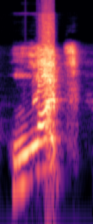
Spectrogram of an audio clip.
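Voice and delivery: sudden high shout of disbelief; stunned loud cry; shocked shout. A narrator's reading. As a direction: yell it, jumping up in shock. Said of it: "he shouted, standing up".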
